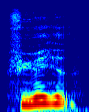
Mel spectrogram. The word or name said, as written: fyrighed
